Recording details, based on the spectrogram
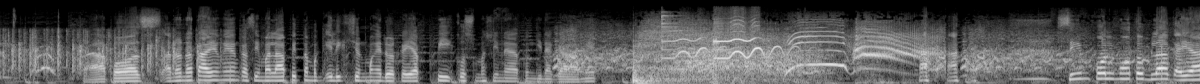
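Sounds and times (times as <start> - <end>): high whistle-like sound effect: 6.6 - 8.5.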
